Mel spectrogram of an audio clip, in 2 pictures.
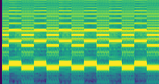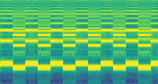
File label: tone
